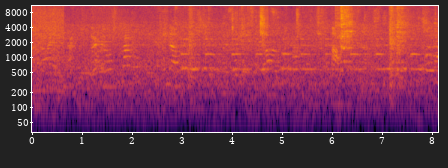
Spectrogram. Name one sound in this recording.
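Young women chat nearby.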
